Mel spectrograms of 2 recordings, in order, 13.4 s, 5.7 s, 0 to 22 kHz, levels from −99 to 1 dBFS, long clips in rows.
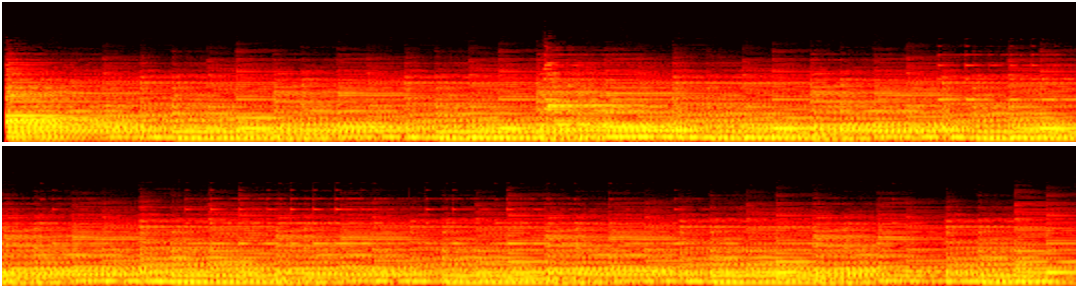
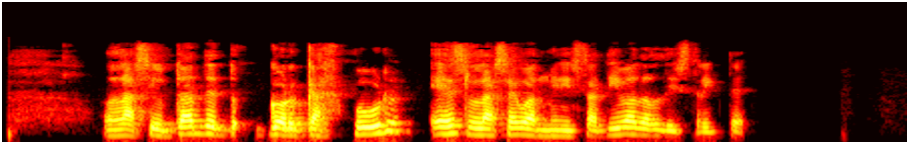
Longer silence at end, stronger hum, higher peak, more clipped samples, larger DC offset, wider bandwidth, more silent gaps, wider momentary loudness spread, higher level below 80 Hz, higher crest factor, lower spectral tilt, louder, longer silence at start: second, 0 s vs 1.05 s; neither; second, -10 dBFS vs -2 dBFS; neither; neither; second, 5.8 kHz vs 7.8 kHz; neither; second, 4 LU vs 14 LU; first, -40 dBFS vs -64 dBFS; about the same, 16 dB vs 18 dB; first, -9.5 dB/octave vs -5.5 dB/octave; second, -28 LUFS vs -18 LUFS; second, 0 s vs 0.65 s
